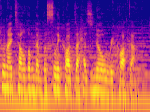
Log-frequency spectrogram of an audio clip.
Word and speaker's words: Basilicotta: lot of people say basil cotta it's totally ok it's pronounced Basilicata because it is evocative of ricotta and it's loaded with basil so it's kind of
